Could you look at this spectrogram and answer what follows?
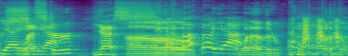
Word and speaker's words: Leicester: I feel like there's a lot of English cities and towns where they kind of skip over half the letters. Leicester?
